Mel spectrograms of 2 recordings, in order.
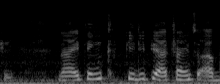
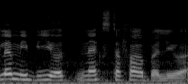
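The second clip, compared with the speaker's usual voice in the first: ordinary delivery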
